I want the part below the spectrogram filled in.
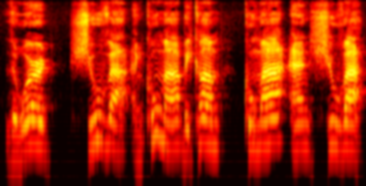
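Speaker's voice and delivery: Shuva and Kuma with the stress at the end, slow; stress on last syllable. Shown as a demonstration. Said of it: "It becomes Melera".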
